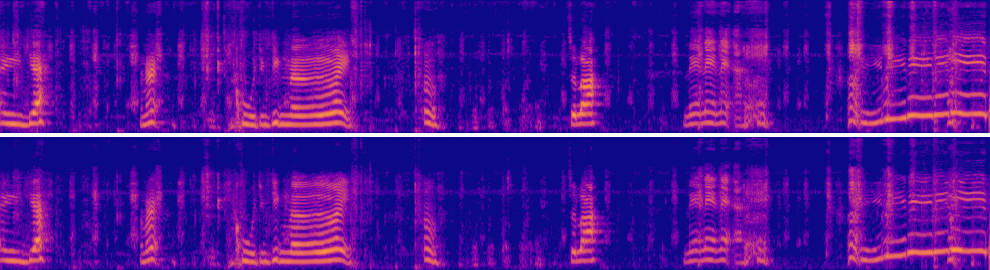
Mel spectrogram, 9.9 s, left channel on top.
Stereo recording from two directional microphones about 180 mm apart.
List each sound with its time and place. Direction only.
0.0 s dog: 5° left (ahead or behind)
2.2 s speech: 5° right (ahead or behind)
5.4 s a sound: centre (ahead or behind)
6.8 s speech: centre (ahead or behind)
7.4 s a sound: 30° right (ahead or behind)
8.3 s dog: 25° right (ahead or behind)
8.6 s speech: 5° right (ahead or behind)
